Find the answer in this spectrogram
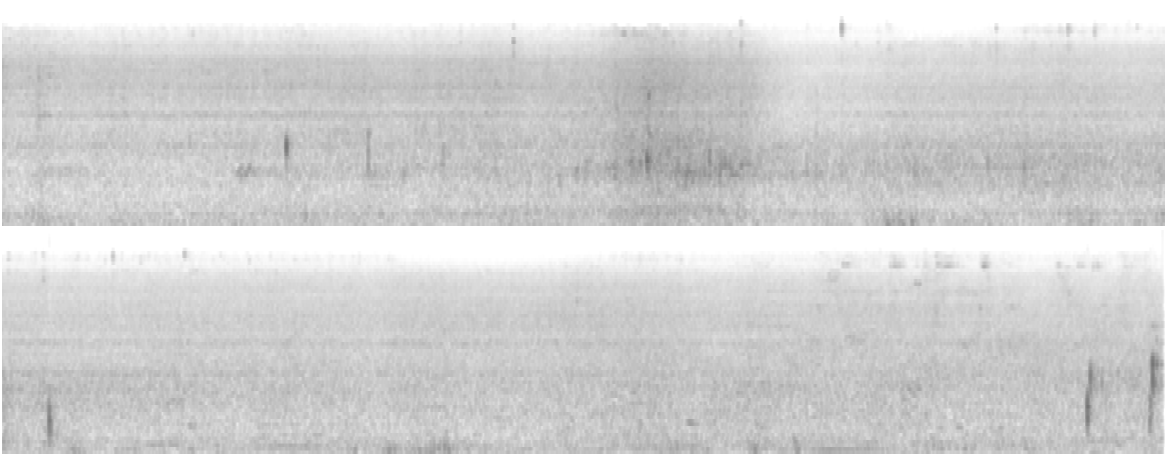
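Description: Urban street ambience: a steady wash of road traffic, with a louder whoosh about five seconds in and a few short sharp clicks.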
